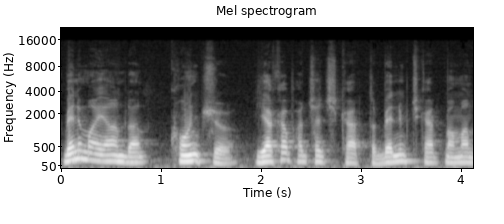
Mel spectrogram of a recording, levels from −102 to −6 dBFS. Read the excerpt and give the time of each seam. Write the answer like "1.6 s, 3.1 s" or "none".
1.8 s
